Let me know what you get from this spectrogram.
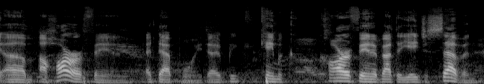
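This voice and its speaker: A middle-aged man from New York speaks as an interview guest in an average-pitched voice. He is talkative and enthusiastic, telling stories in a loose conversational way. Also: a bit bright. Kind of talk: conversational interview, anecdotal storytelling.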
